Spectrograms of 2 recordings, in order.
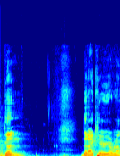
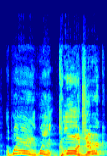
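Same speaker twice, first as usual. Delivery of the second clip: high, shrieking outburst at the other driver; furious yell; 5 dB louder, much slower than usual. Pretend. Father screaming at the driver, daughter in the car, raging.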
